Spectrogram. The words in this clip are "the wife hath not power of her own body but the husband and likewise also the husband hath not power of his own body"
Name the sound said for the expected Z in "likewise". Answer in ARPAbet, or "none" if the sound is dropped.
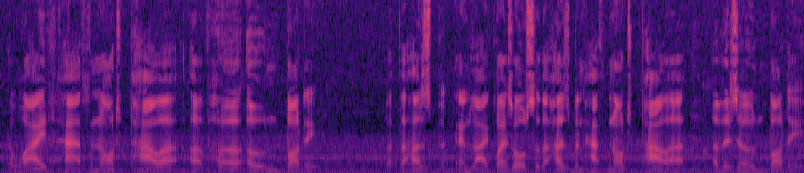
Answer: Z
